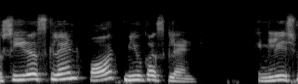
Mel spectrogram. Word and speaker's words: serous: तो सर ये सीरस, सीरस बोला जाता है, SEROUS, सीरस बोला जाता है इसको, सीरस ग्लैंड।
